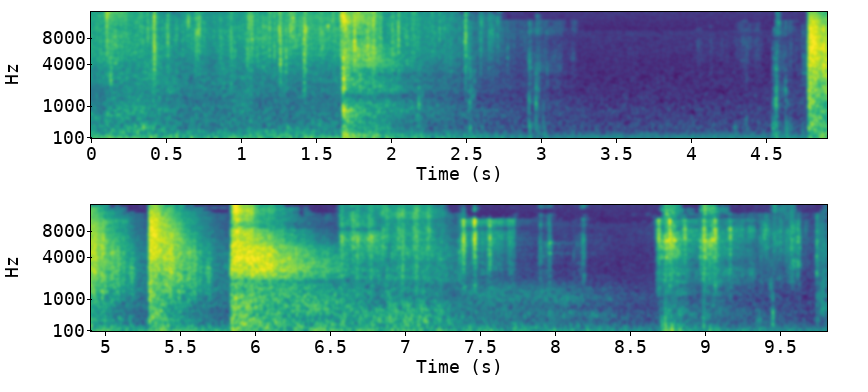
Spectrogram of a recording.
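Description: Gunshots crack sharply, one after another, with a short echo.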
